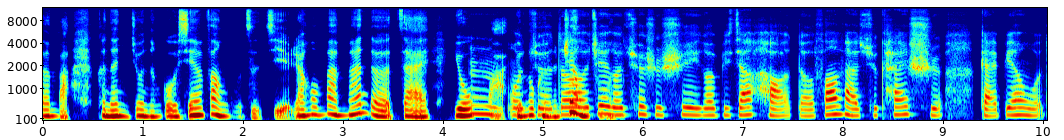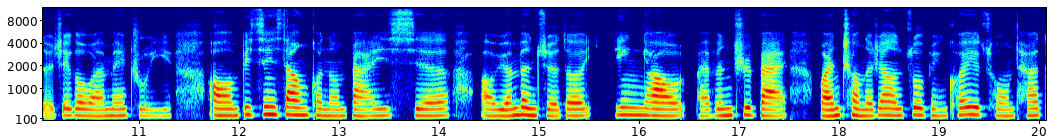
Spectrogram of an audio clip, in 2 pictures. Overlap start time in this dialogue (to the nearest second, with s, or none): 4 s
